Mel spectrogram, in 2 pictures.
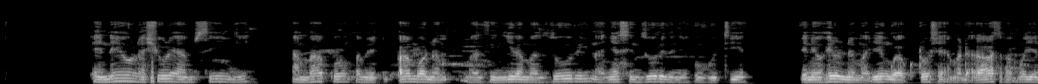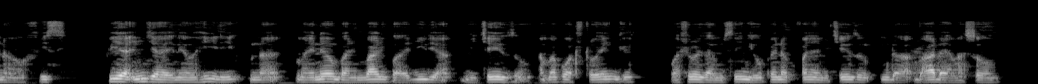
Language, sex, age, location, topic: Swahili, female, 18-24, Dar es Salaam, education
